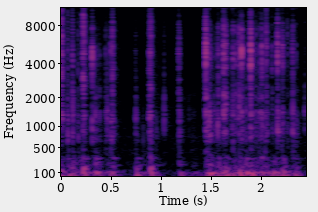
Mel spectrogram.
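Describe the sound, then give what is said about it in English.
Rapid, uneven clatter of keys being struck on a computer keyboard, fairly loud, with a denser burst of typing in the second half and no voices. “Your keyboard is very loud in my earphones.”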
